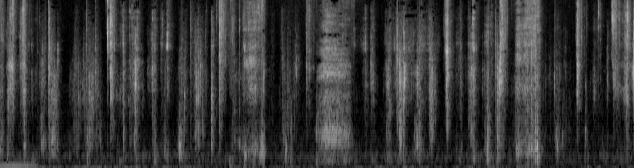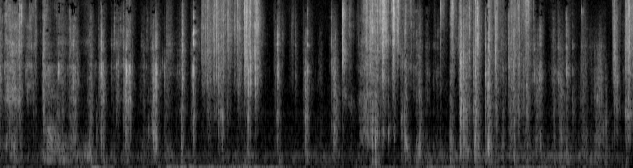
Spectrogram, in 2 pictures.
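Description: Close-miked chewing and crunching of food, with wet lip smacks and mouth clicks coming irregularly throughout, a sharp louder click a little before halfway. A spoonful of the spicy braised pork ribs in sauce is taken and chewed partway through.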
